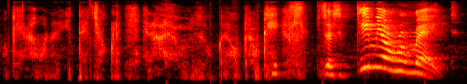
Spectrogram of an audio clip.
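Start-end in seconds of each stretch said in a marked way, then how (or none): 0.1-2.5 quick hushed whisper; fast secret whisper. Real, not acted. Whispering while playing.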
